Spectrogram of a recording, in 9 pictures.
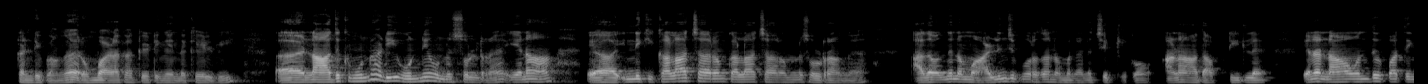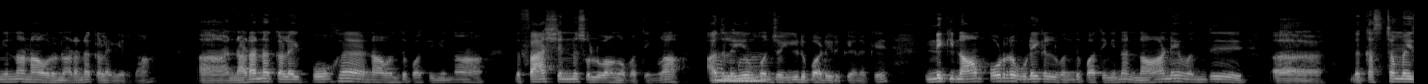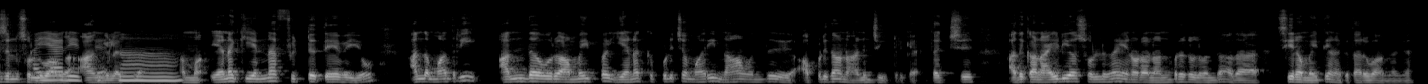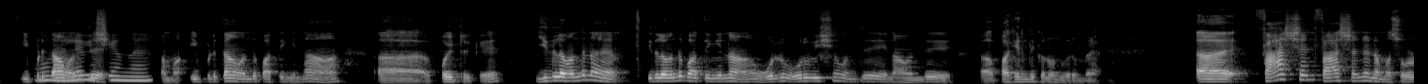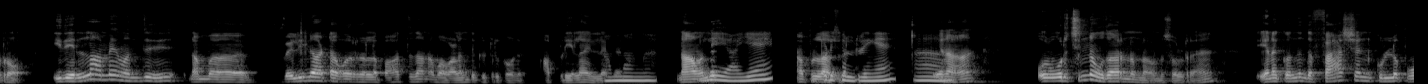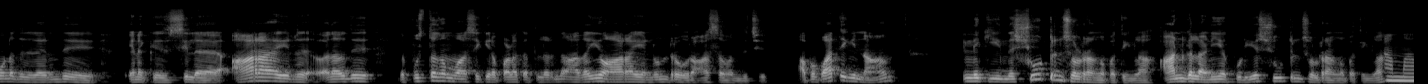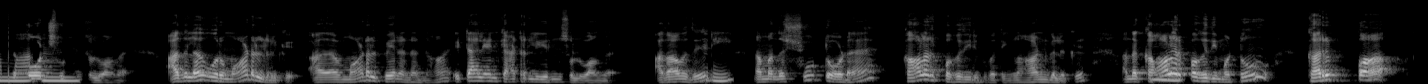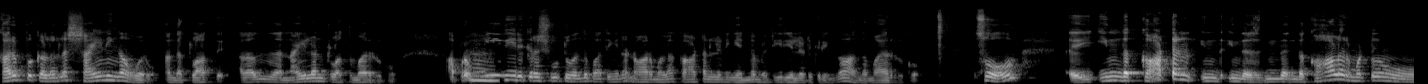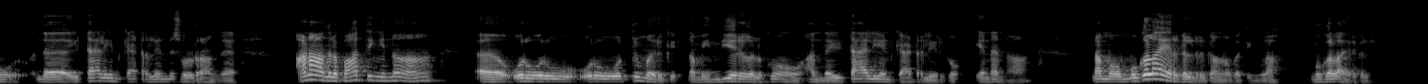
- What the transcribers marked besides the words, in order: inhale; in English: "பேஷன்னு"; inhale; in English: "கஸ்டமைஸ்னு"; in English: "பிட்"; "பிடிச்ச" said as "புடிச்ச"; in English: "ஐடியா"; surprised: "ஓ! நல்ல விஷயங்க"; tsk; in English: "பேஷன் பேஷன்னு"; other noise; in English: "பேஷன்‌க்கு"; inhale; in English: "ஷூட்னு"; in English: "கோட் ஷூட்னு"; in English: "மாடல்"; in English: "இட்டாலியன் கேட்டர்லியர்னு"; in English: "ஷைனிங்‌ஆ"; in English: "நைலான் கிளாத்"; inhale; in English: "நார்மல்‌ஆ காட்டன்‌ல"; in English: "மெட்டீரியல்"; tsk; in English: "காலர்"; in English: "இட்டாலியன் கேட்டர்லியர்னு"
- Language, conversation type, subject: Tamil, podcast, தங்கள் பாரம்பரிய உடைகளை நீங்கள் எப்படிப் பருவத்துக்கும் சந்தர்ப்பத்துக்கும் ஏற்றபடி அணிகிறீர்கள்?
